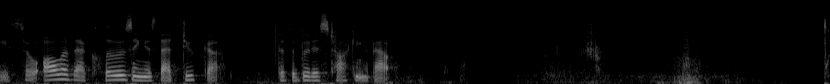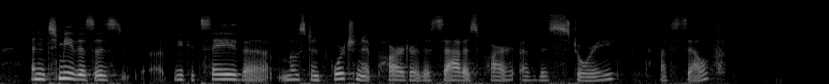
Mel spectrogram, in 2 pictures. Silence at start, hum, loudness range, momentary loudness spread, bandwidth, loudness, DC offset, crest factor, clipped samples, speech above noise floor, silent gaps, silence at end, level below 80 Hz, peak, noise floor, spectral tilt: 0 s; none; 21 LU; 20 LU; 19.5 kHz; -37 LUFS; under 0.1%; 20 dB; under 0.1%; 38 dB; none; 1.05 s; -64 dBFS; -18 dBFS; -75 dBFS; -4.5 dB/octave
